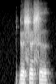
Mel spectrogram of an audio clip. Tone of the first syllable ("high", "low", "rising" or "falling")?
low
